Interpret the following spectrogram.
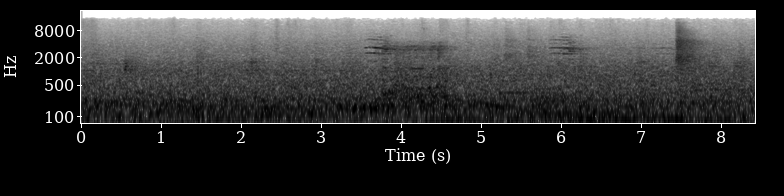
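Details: Bei Bei, a giant panda at Smithsonian's National Zoo, vocalizing as he walks through his yard in December 2017; several brief high bleats and squeaky notes over a steady low background roar.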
